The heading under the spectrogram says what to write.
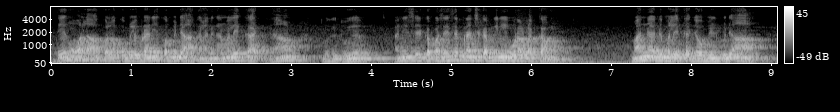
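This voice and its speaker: A man giving a religious sermon, lively with rhetorical questions and mocking asides. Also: a little high, fast, slight background noise. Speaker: religious teacher. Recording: echoey, dull lo-fi lecture recording.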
